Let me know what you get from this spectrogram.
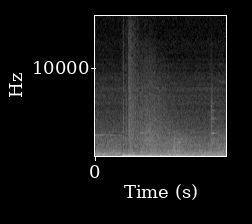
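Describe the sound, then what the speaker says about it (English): An enemy destroyer blown up in a naval warship video game, a deep booming explosion that rumbles on under steady game background noise, with a fainter thud a second later. "Enemy destroyer blown up."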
